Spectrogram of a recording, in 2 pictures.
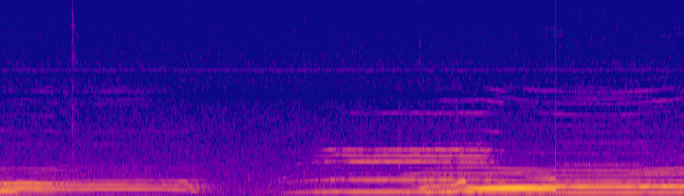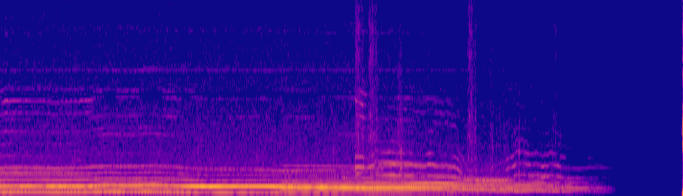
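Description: Grey wolves howl in long, smooth, wavering tones, several voices overlapping at different pitches.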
